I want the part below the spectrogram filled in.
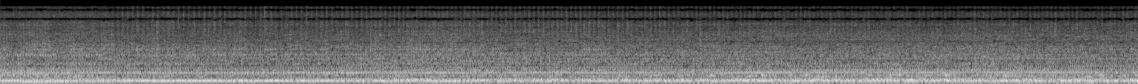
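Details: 1974 US-made Mercury 4 hp single-cylinder two-stroke outboard, revived after long storage, running after reassembly: steady buzzing drone holding even speed with no misses or surges, runs like a top; normal running.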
